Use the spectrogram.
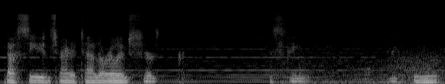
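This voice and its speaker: A young man with a cold narrates his live game session, talking aloud to himself as he hunts for clues. His voice sits low and dark and sounds stuffy through the nose. Faint game music hums in the background. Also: expressive, moderate pace, vocal fry. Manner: chatty, thinks aloud while playing. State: sick and nasal from a cold. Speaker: streamer. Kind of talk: live game playthrough commentary.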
